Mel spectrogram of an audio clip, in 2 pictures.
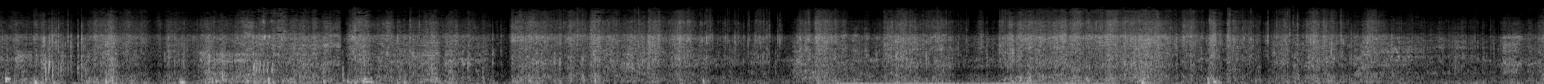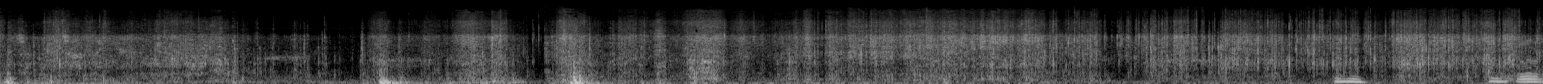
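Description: Plastic produce bags and packaging crinkling and rustling steadily as a gloved hand rummages through bagged vegetables and cardboard boxes, with two dull thumps about two-thirds of the way through.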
